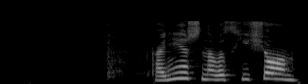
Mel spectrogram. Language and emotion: Russian, positive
